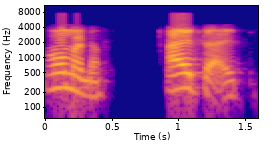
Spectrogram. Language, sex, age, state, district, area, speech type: Kannada, female, 45-60, Karnataka, Chamarajanagar, rural, conversation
